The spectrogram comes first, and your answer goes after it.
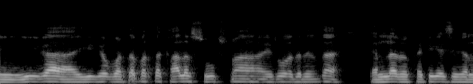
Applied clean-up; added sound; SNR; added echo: neural mask model DeepFilterNet 3.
